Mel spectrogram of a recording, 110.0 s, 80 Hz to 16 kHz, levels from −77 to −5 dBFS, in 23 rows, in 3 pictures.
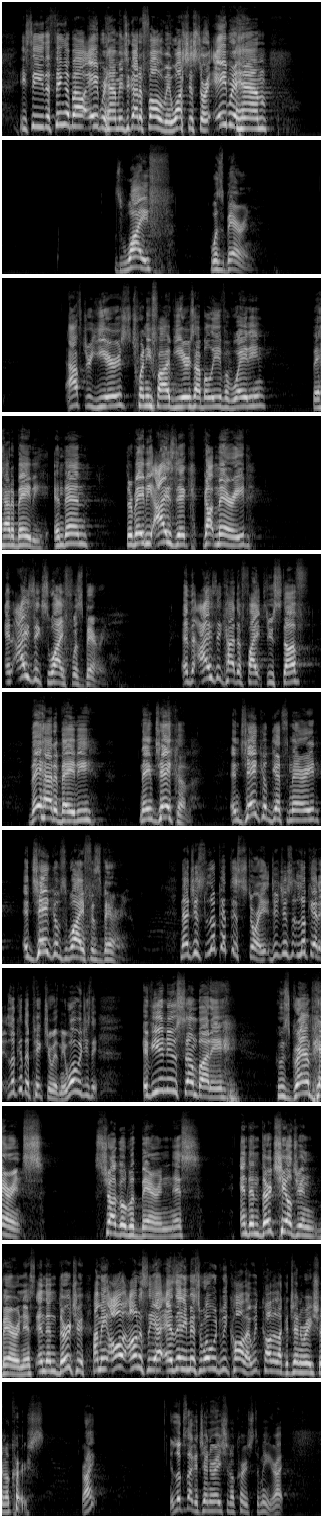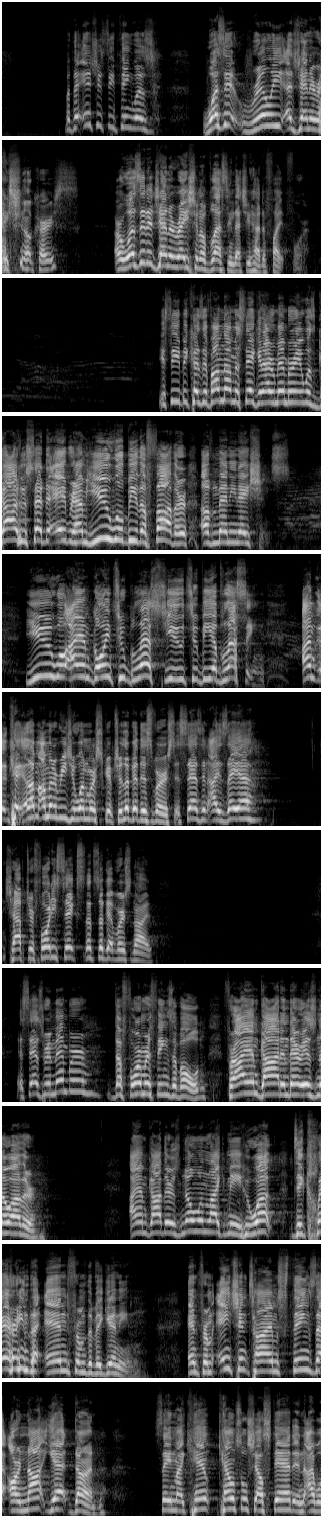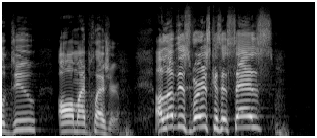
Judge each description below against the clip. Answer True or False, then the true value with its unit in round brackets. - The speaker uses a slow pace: False (150 wpm)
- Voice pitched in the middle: False (230 Hz)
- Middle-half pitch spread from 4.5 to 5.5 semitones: True (4.9 semitones)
